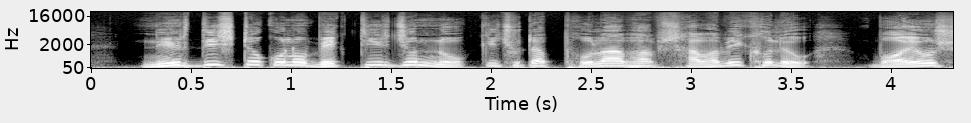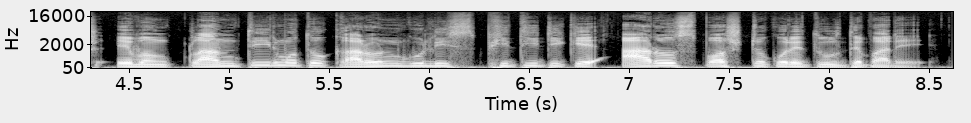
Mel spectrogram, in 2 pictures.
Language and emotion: Bengali, neutral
